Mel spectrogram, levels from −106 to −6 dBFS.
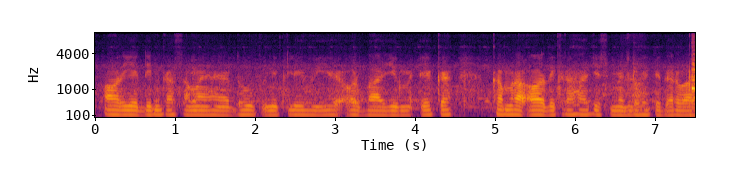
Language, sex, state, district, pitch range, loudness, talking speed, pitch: Hindi, male, Uttar Pradesh, Jalaun, 110-115 Hz, -36 LUFS, 185 wpm, 110 Hz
